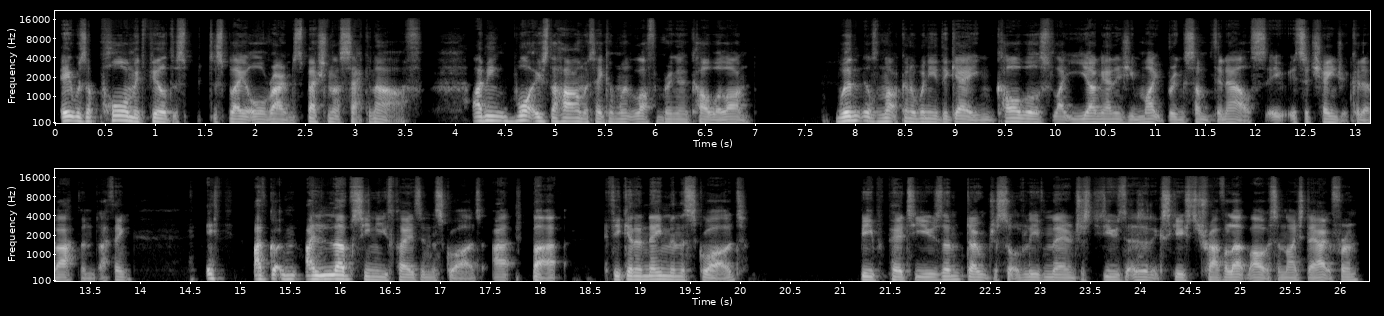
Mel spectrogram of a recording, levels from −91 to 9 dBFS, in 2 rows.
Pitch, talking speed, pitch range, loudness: 105 Hz, 240 wpm, 100-125 Hz, -23 LUFS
